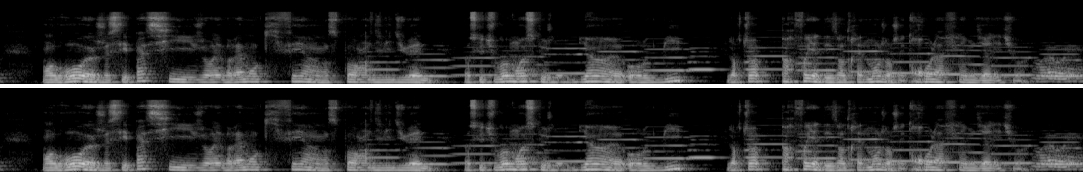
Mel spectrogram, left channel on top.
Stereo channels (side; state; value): both; identical; correlation 1.00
